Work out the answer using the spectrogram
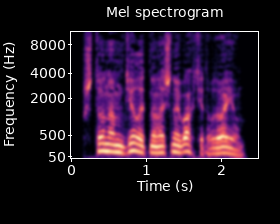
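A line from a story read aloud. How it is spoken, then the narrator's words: Muttering. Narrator (Russian): буркнул Фари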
